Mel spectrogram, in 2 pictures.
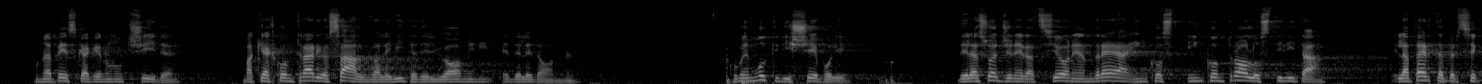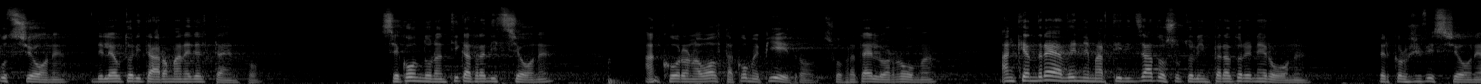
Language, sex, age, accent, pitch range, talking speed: Italian, male, 40-59, native, 110-145 Hz, 110 wpm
